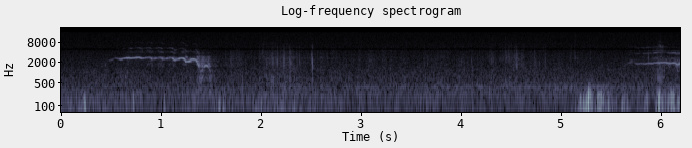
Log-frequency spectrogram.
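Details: Wild horses with a foal in Arizona, 2024: a high, wavering whinny that falls in pitch near the start, then a second shorter whinny at the end, with soft low thuds and rustling in between.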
